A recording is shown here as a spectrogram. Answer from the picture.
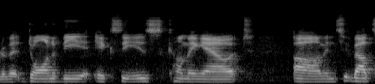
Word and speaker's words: Xyz: to be ixes monsters it's spelled XYZ and you don't say it's not an XYZ monster it's an ixes monster I know they were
